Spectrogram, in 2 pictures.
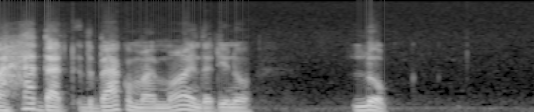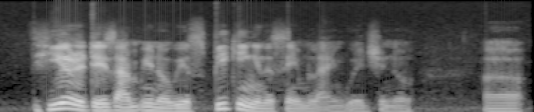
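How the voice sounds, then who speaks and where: A middle-aged man, a history professor telling an anecdote in an interview, thoughtful, with many fillers and pauses. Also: on the low side, slightly rough, dry recording. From India. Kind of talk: interview, reflective storytelling.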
